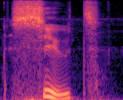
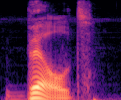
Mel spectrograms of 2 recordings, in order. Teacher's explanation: So suit, you see your lips go forward a little bit, or you could say build. Your mouth goes back a little bit.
